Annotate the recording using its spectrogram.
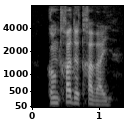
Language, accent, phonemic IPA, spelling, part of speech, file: French, France, /kɔ̃.tʁa də tʁa.vaj/, contrat de travail, noun, LL-Q150 (fra)-contrat de travail.wav
- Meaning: employment contract, work contract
